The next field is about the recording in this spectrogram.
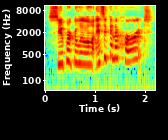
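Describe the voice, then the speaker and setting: A woman's voice: very high-pitched, moderate pace, sharp tone. A woman artist casually chatting with stream viewers while she paints, giggling often and answering their questions.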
